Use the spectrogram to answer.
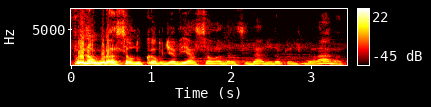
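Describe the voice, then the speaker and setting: A man's voice: a little high, quick pace, breathy edge. A man, telling old stories as a podcast guest and often addressing the host by name. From Minas Gerais, Brazil. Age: 80s. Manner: animated anecdotal storytelling, repeatedly addressing the host by name. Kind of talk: casual storytelling chat.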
